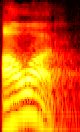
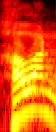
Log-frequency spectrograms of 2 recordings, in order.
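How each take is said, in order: First: The word begins with a vowel, no h. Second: The word begins with an audible h sound. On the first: The speaker calls it right. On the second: The speaker calls it wrong. "হাওয়ার নয়"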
